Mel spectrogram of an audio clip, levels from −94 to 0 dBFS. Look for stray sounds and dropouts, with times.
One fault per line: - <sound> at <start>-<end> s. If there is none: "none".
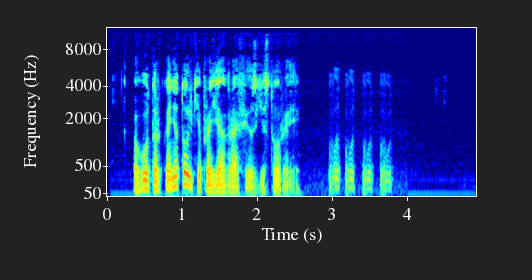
- laugh at 3.0-3.8 s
